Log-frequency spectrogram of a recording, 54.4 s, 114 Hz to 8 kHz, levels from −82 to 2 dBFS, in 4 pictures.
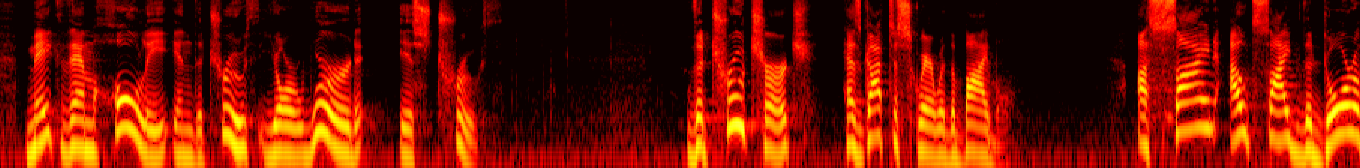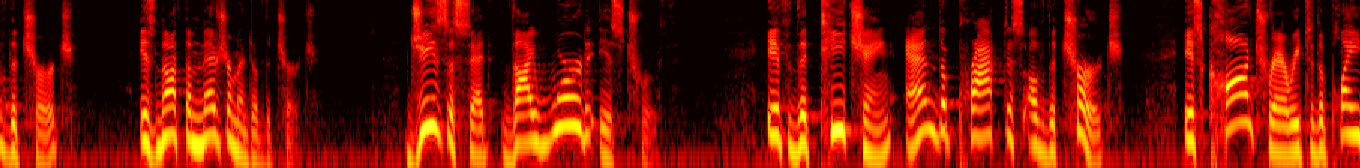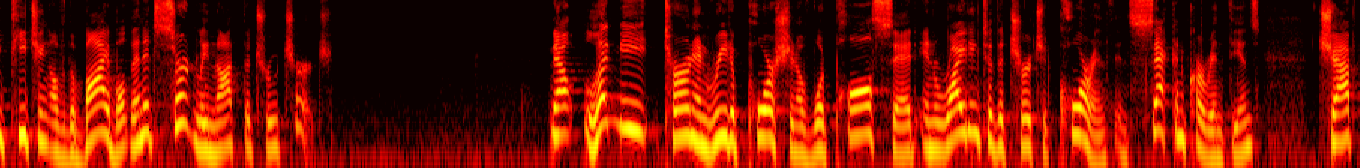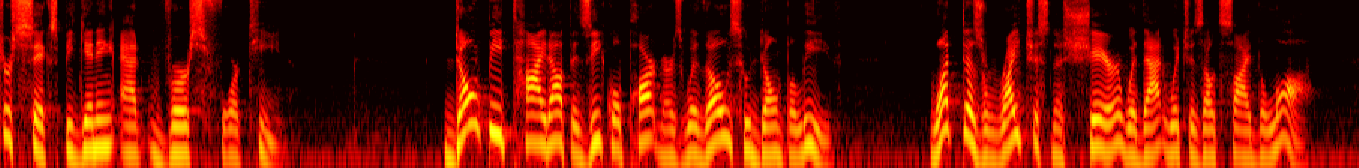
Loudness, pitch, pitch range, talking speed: -27 LUFS, 170 Hz, 140-225 Hz, 130 wpm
